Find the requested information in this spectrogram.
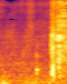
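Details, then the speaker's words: Adult traveller sick in cold weather with a worsening cough and body aches, outdoors: a single short, harsh cough after a quieter stretch of outdoor background noise; cough. "sapora this cough is so yeah going to go to family want by some I most likely won't go out to eat today"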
